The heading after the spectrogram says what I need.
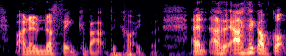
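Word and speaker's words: De Kuyper: The Kuiper. The Kuiper.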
